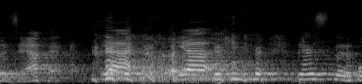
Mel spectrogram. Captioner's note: everybody laughing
